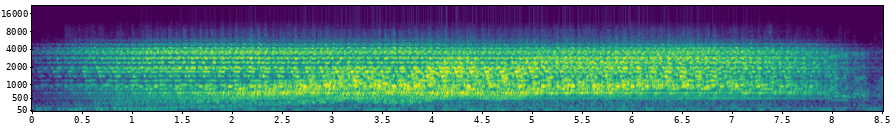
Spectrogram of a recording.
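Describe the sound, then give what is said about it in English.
A police car siren wails continuously, its rich harmonic tone slowly rising and falling in pitch as it swells up, holds loud for several seconds, then fades away. No one speaks. “And turn on that siren.”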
